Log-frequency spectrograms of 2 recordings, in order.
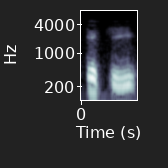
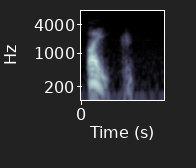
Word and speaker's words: Icke: And for Looney Tunes out there, it's not Icky, it's Ike. That's how you pronounce I-C-K-E. It's pronounced Ike.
